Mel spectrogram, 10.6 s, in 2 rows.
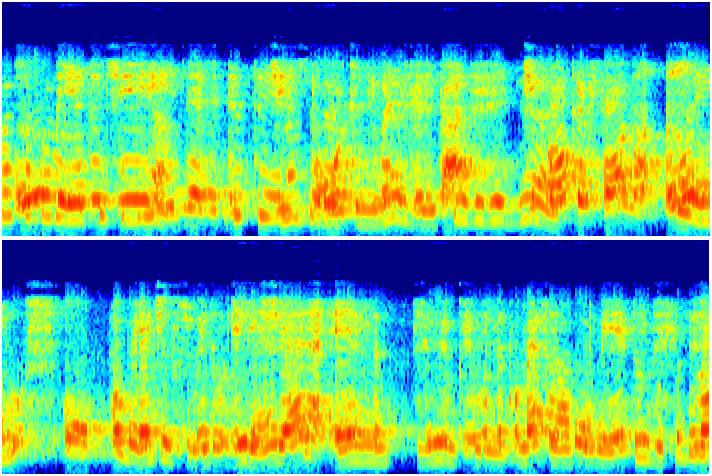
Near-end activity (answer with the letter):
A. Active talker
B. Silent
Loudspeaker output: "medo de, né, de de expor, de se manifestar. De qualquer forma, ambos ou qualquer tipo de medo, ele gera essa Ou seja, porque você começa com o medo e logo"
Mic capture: A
